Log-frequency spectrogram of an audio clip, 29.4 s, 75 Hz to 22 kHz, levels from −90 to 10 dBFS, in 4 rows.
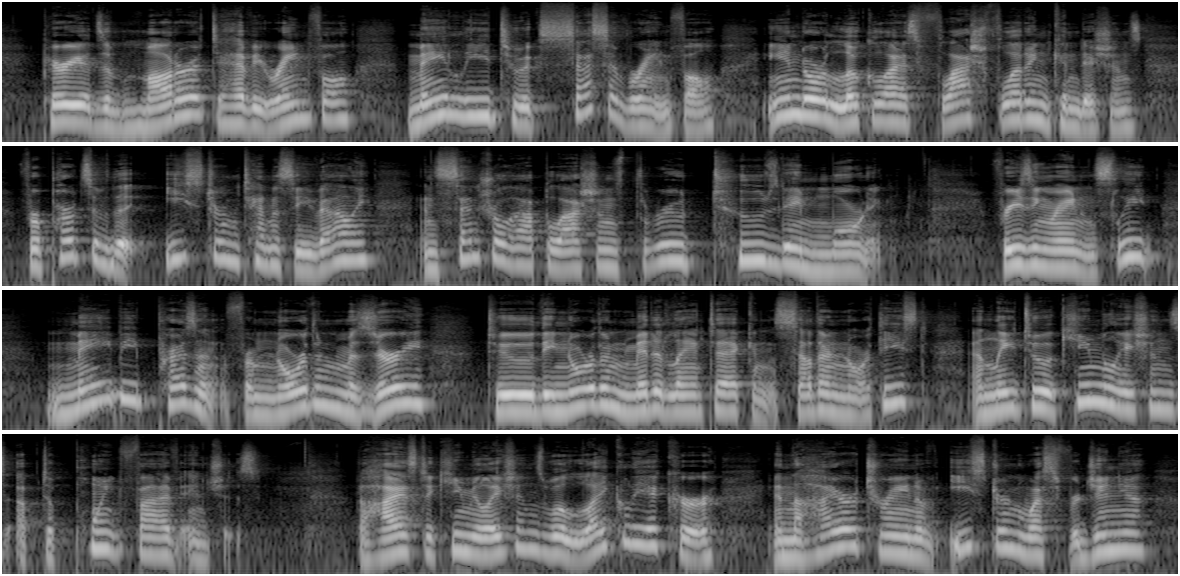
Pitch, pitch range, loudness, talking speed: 175 Hz, 155-215 Hz, -22 LUFS, 140 wpm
